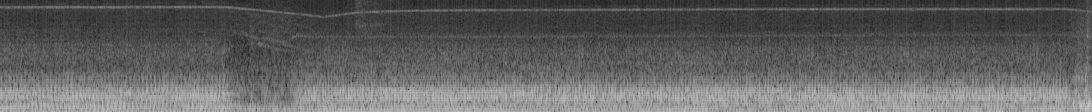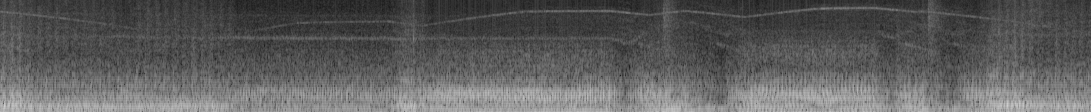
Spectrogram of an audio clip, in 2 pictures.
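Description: A truck engine drones steadily, dipping briefly as gears change.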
